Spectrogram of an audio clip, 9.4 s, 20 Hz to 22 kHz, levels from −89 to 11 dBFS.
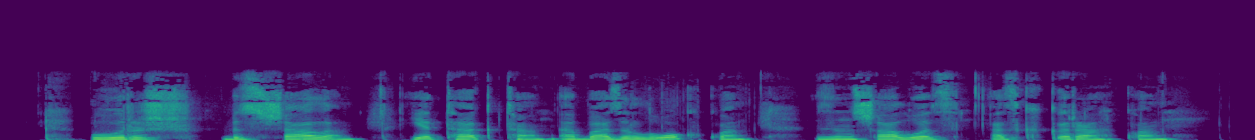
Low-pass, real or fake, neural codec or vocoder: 10.8 kHz; real; none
